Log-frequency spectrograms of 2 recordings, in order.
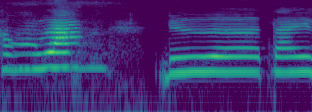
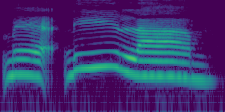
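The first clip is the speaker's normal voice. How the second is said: put-on slow, sing-song reading of a children's poem; poem recitation; 4 semitones lower than usual. Shown as a demonstration. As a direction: recite each word slowly for the child. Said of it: "bài thơ yêu mẹ". (đọc thơ chậm rãi cho bé)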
